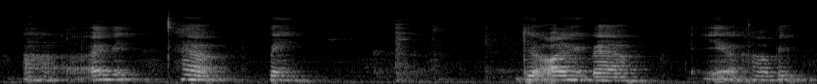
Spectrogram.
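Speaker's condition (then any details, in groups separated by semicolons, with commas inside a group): Cerebral palsy; since birth, unable to run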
